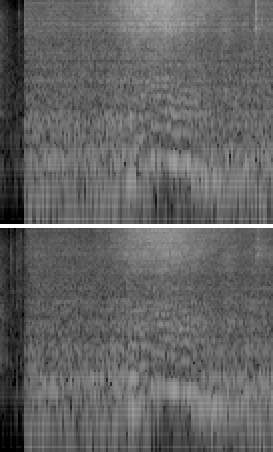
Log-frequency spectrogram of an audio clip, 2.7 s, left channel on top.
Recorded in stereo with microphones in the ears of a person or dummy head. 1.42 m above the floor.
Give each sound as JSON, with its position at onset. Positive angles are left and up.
{"t": 0.2, "sound": "a zipper", "side_deg": 55, "distance_m": 0.8}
